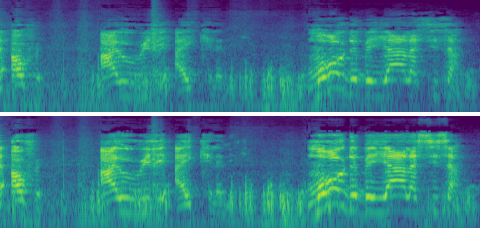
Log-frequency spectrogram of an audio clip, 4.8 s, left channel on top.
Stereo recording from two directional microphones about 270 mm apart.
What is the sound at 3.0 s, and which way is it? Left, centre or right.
Speech, centre.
